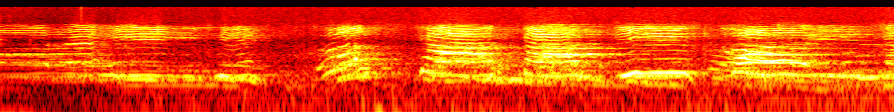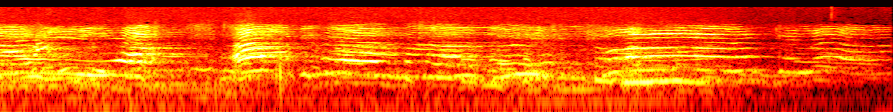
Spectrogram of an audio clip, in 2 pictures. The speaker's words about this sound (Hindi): उनकी गलियों में कस कर चोटियाँ गूंदने वाली मलगजे लिबास वाली छोटी छोटी लड़कियों की आवाज़ें आज भी वैसे ही गूंज रही थीं जैसे पिछले बरस या पिछली सदी गूंजी होंगी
